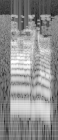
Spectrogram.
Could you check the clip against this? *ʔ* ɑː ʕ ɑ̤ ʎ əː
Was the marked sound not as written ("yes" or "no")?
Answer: yes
